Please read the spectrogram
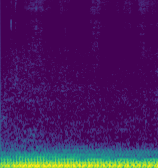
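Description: Low, steady hum of a running vehicle engine.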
